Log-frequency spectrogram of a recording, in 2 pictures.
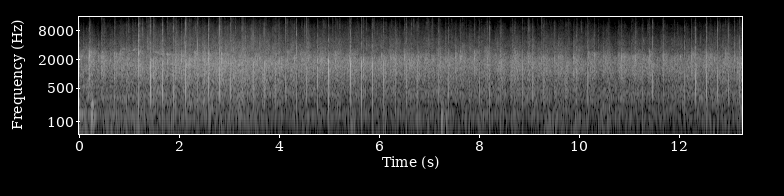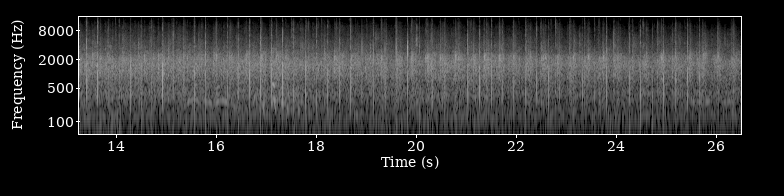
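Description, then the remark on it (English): Sustained applause from a large standing audience, a dense steady wash of clapping that holds at a fairly even level for nearly half a minute, with no voices standing out. “I'd like to ask you to please stand and applaud”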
